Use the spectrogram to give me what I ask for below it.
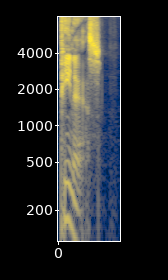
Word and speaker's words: PNAS: which is PNAS, or as they pronounce it, PNAS.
